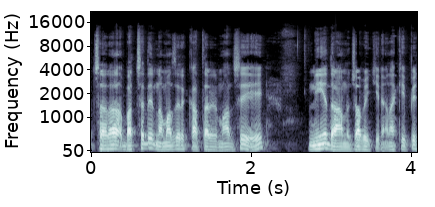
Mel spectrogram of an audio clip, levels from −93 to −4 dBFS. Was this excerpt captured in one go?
yes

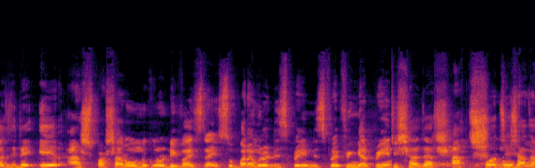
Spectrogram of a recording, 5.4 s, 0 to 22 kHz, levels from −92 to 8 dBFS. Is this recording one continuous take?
no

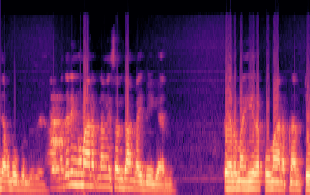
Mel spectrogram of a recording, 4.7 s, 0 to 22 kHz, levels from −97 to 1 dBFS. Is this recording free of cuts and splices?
no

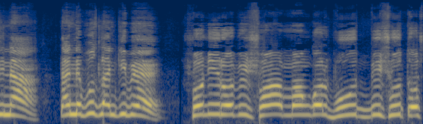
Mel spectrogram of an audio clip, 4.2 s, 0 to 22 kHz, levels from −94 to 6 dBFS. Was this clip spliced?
yes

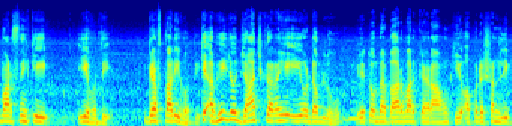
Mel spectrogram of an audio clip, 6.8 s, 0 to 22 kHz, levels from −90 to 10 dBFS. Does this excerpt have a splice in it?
yes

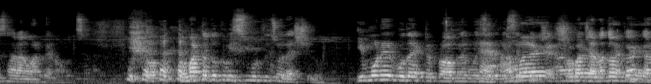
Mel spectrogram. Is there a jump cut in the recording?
no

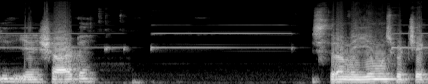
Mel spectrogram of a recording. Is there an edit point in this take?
no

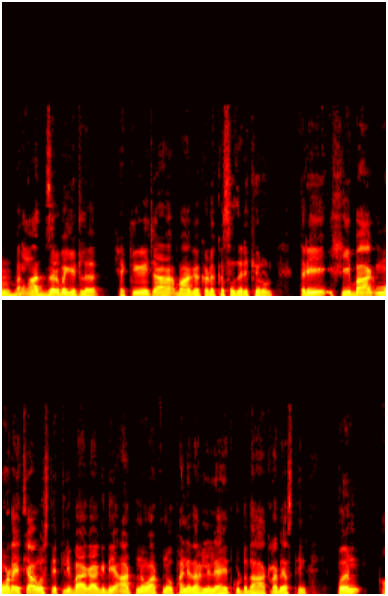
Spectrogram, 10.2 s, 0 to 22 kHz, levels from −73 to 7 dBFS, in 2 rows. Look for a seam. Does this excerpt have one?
no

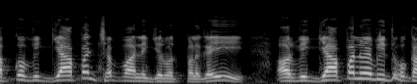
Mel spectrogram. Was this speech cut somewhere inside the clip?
no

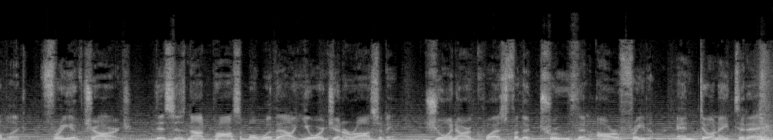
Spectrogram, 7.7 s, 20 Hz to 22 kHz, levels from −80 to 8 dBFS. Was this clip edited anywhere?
no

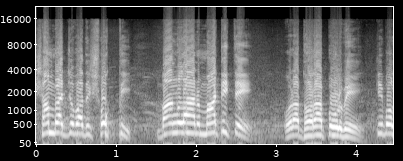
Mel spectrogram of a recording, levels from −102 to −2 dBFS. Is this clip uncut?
yes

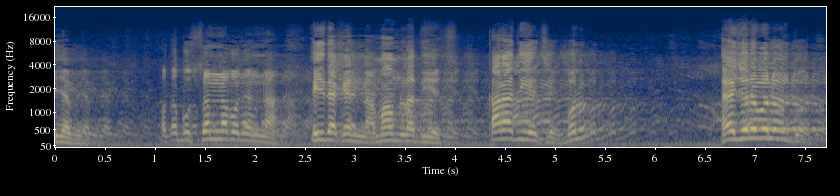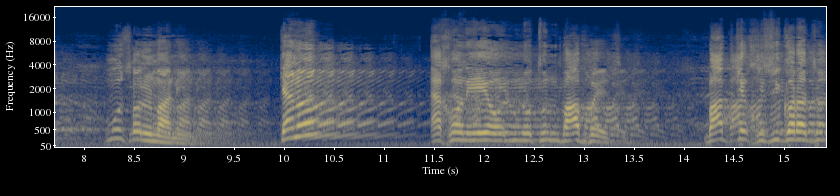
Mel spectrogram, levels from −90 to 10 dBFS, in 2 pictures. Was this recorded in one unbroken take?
yes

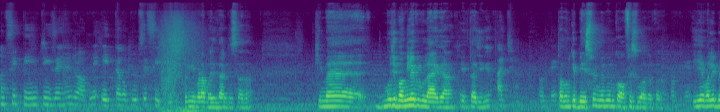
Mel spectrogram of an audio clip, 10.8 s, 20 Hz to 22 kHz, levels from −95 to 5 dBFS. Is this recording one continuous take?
no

